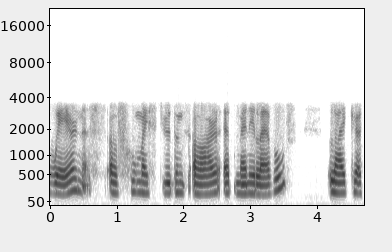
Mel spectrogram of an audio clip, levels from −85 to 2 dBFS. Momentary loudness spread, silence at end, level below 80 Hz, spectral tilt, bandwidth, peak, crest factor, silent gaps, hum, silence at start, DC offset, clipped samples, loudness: 8 LU; 0.05 s; -82 dBFS; -10 dB/octave; 3.8 kHz; -6 dBFS; 20 dB; none; none; 0 s; under 0.1%; under 0.1%; -25 LUFS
